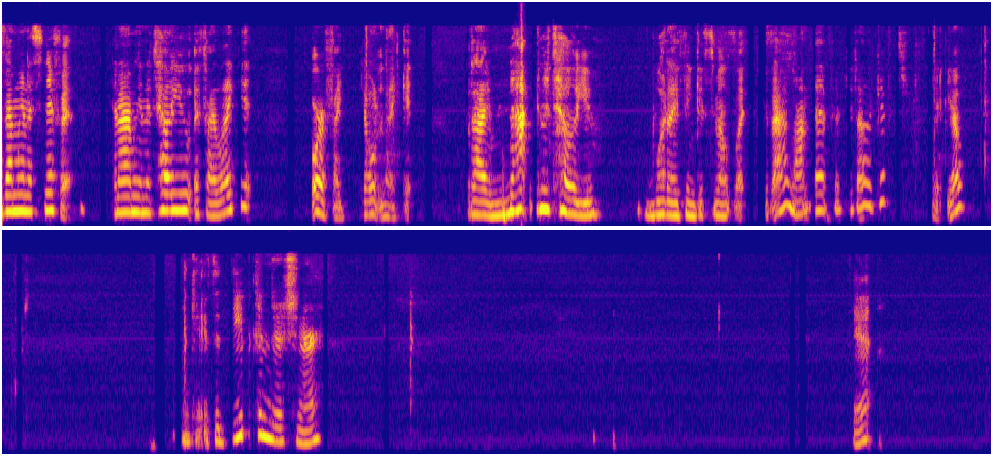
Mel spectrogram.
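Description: A woman talks casually and close up, with pauses.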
